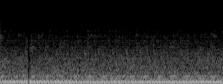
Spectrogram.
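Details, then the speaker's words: 2018 Bobcat E26 mini excavator diesel at 1869.4 hours, first start after battery replacement and a month unused: low, uneven, lumpy idle, running a little rough. Owner suspects fuel drained back, briefly starving it. "engine sounds like it's running a little rough."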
